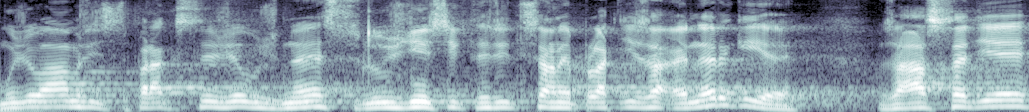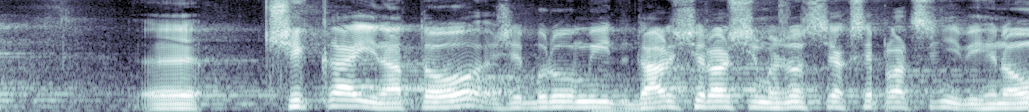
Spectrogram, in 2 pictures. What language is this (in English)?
Czech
